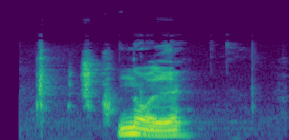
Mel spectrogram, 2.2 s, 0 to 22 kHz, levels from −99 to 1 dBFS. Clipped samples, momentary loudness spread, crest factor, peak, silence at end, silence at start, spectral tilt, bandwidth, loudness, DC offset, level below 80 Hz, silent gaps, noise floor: under 0.1%; 17 LU; 18 dB; 0 dBFS; 0.75 s; 0.3 s; -8 dB/octave; 7.2 kHz; -16 LUFS; under 0.1%; -58 dBFS; none; -59 dBFS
